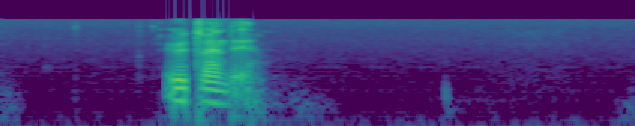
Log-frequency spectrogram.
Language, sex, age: Norwegian, male, 38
